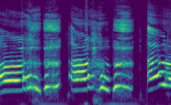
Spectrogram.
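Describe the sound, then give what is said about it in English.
A voice imitates crying in several drawn-out, wavering wails broken by short catches of breath, fairly loud and with no other sound. “I cry when I cry. It sounds like this.”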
